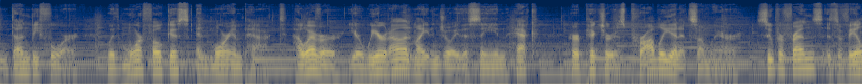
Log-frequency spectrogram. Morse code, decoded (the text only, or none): none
